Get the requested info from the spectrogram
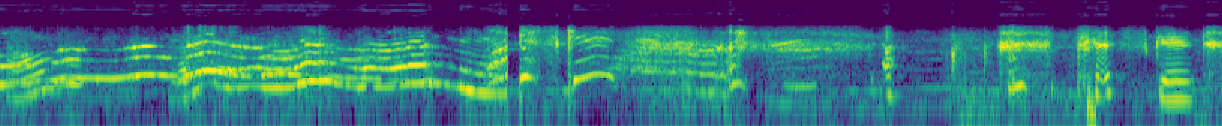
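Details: Pet Rhodesian Ridgeback dog howling or 'singing': wavering, drawn-out tonal howls rising and falling for about three seconds, then broken into shorter yelps and whines mixed with human voices and laughter.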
